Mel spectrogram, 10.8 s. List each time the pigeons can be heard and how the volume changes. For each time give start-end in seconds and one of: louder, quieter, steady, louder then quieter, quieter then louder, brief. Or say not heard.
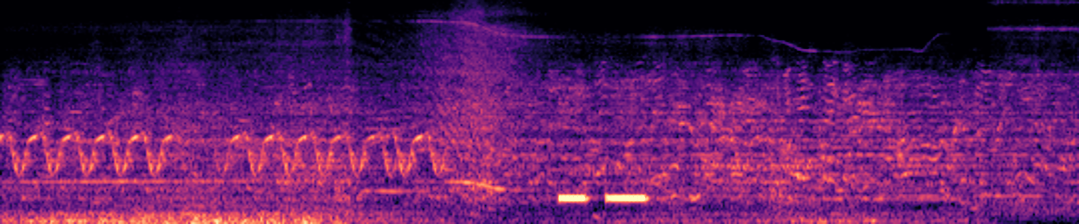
not heard.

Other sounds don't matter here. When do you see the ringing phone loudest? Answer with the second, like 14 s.
6 s.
